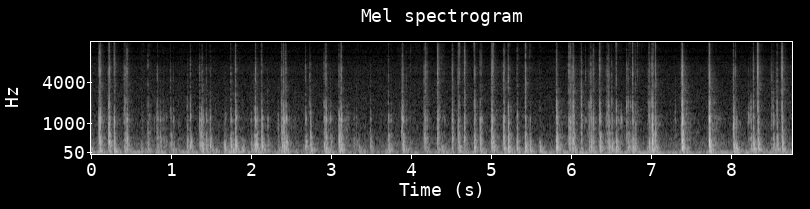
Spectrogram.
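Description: Fingertips and nails tap around the white and blue plastic trigger head and neck of a yellow all-purpose cleaner spray bottle. A rapid, uneven stream of short, dry plastic clicks and taps follows, with slight pauses between bursts and almost no ring after each hit.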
